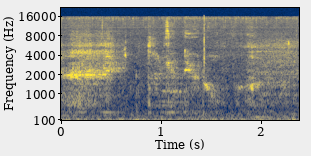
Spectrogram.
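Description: Near silence with faint whispering.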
